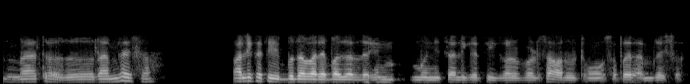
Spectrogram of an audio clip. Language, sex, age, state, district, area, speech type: Nepali, male, 45-60, West Bengal, Kalimpong, rural, conversation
